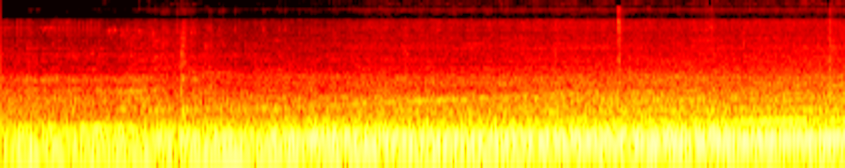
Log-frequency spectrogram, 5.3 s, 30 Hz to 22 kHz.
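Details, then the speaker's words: 1967 Plymouth Belvedere V8 driving cold, cold-blooded, after the belt squeal fix with a relocated power steering bracket: steady low rumble, no squeal or chirp from the front belts; normal running, no belt noise. "So nice without the belt squealing. So much better."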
